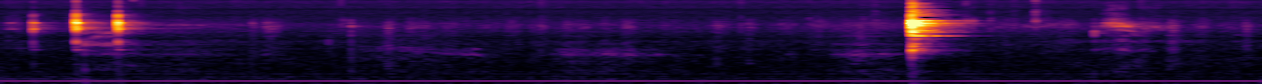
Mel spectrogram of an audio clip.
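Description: Paintbrush clinking against a watercolour mixing palette while picking up paint: three light clicks near the start and one sharper clink about four and a half seconds in.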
